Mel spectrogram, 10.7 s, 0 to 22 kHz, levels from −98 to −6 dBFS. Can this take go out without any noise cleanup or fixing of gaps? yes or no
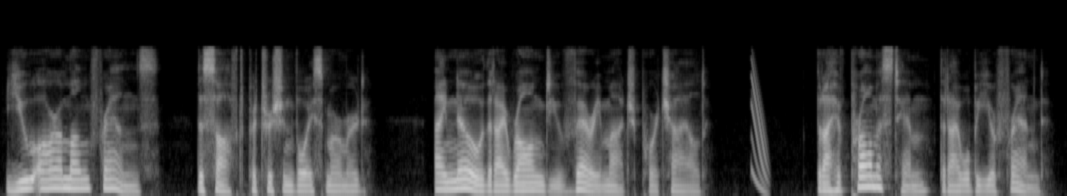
no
